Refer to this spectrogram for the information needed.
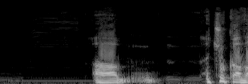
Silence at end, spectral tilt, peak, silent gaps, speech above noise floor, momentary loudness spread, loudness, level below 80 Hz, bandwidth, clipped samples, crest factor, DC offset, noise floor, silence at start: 0 s; -6 dB/octave; -10 dBFS; none; 30 dB; 14 LU; -25 LUFS; -42 dBFS; 15.5 kHz; under 0.1%; 14 dB; under 0.1%; -52 dBFS; 0.95 s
